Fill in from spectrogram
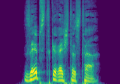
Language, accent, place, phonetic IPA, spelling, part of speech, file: German, Germany, Berlin, [ˈzɛlpstɡəˌʁɛçtəstɐ], selbstgerechtester, adjective, De-selbstgerechtester.ogg
- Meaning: inflection of selbstgerecht: 1. strong/mixed nominative masculine singular superlative degree 2. strong genitive/dative feminine singular superlative degree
